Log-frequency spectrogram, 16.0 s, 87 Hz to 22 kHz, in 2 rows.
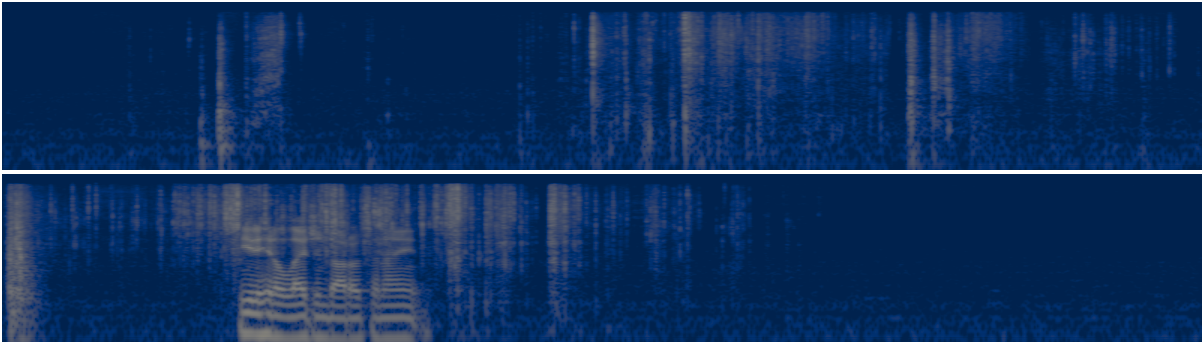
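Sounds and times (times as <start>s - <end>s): plastic wrap tearing and crinkling: 3.7s - 13.3s.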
